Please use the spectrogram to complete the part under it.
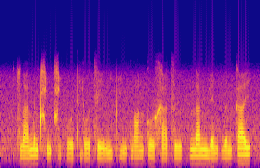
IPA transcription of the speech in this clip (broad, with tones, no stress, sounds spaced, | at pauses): t͡s w ä˧˥ n̪ w ə˧ n t͡ɕʰ i˩ n t͡ɕ i˨˩ p o˧˥ ʊ̯ t̪ʰ j o˧˥ ʊ̯ t͡s e˨˩ ɪ̯ n̪ i˧˥ pʰ i˨˩ n k w ɑ˥ ŋ k o˥˩ ʊ̯ x ä˨˩ t͡s ɹ̩˥ | n̪ a˥ n n̪ j ɛ˨˩ n p w ə˧˥ n k a˥ ɪ̯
